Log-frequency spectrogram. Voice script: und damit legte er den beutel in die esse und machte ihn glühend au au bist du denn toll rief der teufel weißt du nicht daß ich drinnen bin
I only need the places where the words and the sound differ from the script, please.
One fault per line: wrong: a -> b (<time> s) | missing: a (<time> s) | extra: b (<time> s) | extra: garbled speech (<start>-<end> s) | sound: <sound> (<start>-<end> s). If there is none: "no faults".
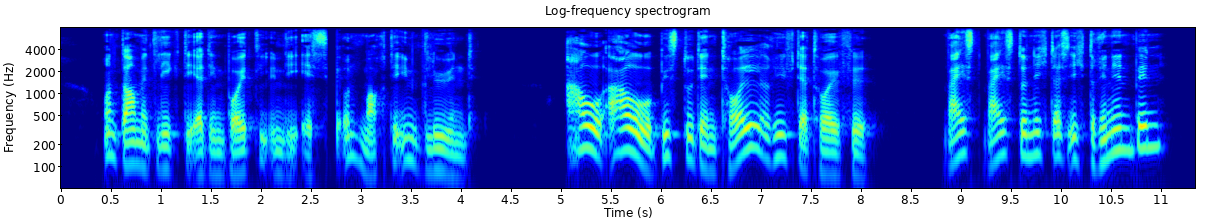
sound: dropout (2.7-2.8 s)
extra: weißt (9.2 s)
